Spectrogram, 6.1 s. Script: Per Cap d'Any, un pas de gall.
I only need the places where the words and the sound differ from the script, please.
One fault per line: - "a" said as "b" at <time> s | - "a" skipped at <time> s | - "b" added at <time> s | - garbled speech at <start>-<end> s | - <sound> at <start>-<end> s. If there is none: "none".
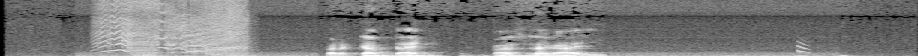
- squeak at 0.6-1.7 s
- chirp at 5.3-5.4 s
